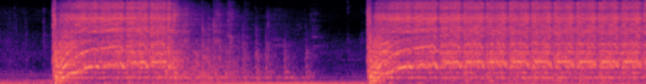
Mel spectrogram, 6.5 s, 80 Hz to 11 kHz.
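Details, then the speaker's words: Abandoned 1983 John Deere 210 lawn tractor with spark, oil and fuel now reaching it after clearing fuel line clog: starter cranks, then a short surge as it catches and fires briefly before dropping back; cranking with brief firing. ">> Okay, guys, that's a great sign. That's a great sign. She burped."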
